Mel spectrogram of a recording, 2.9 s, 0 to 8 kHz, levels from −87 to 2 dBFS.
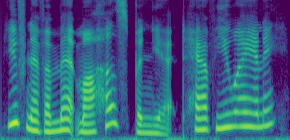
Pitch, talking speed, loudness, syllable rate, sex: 245 Hz, 185 wpm, -16 LUFS, 4.7 syllables/s, female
